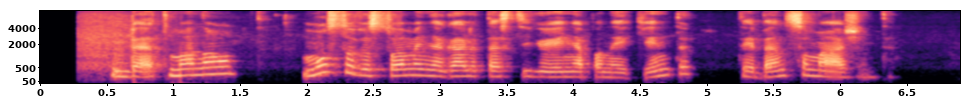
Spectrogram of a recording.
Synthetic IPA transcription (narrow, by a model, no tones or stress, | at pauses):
bʲɛt̪mɐnɐʊ | muːsuːʋʲɪsuɔmʲɛnʲeːɡɑːlʲɪt̪ɑsʲt̪ʲiːɡʲojɛnʲɛpɐnɐɪkʲɪnʲt̪ʲɪ | t̪ɐɪbʲɛnt̪sʊmɑːʒʲɪnʲt̪ʲɪ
